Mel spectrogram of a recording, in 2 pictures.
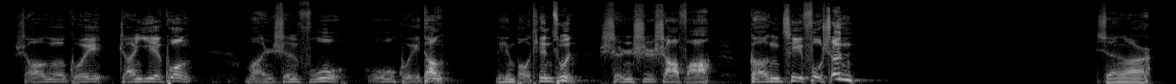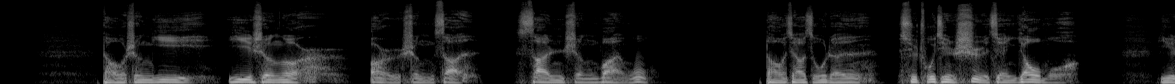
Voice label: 老年男样音

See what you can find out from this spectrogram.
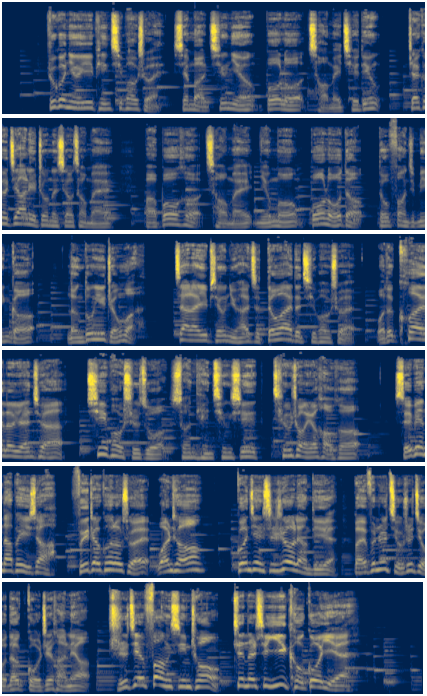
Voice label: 阳光元气; 气泡水

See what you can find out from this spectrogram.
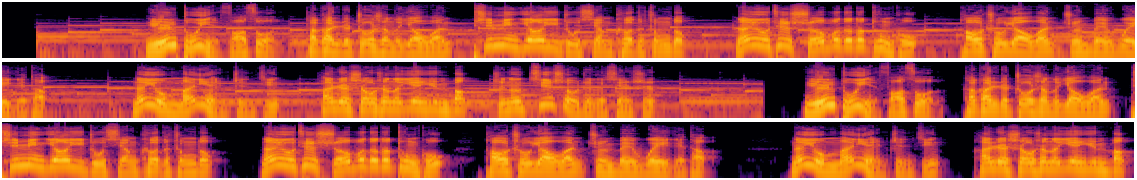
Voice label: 电影解说

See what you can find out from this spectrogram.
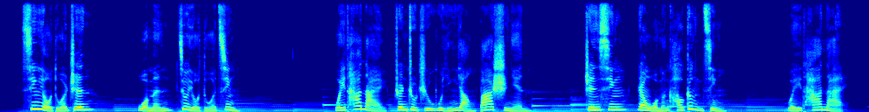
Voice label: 广告样音

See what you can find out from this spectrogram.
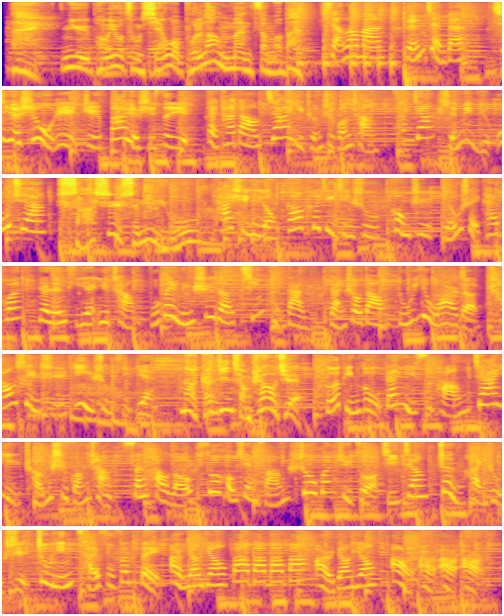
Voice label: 广告样音

